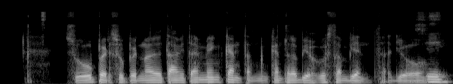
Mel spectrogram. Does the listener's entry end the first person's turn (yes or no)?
no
